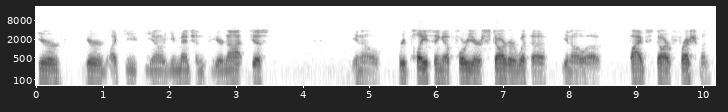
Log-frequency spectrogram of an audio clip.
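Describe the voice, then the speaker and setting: A man from Nebraska with an American accent, chatting casually as a sports fan guest in a halting, rambling, folksy way. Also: lowish voice, flat delivery, dry recording. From Nebraska, United States. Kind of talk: casual chat. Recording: thin phone-like narrow-band line.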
